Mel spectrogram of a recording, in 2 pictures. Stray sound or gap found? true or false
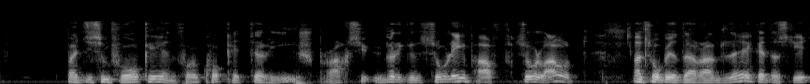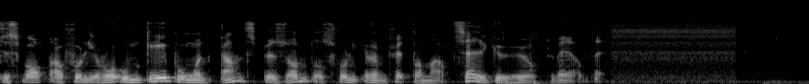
false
